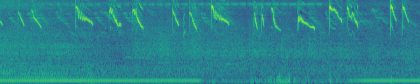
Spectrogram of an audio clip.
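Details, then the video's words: Warbling white-eye, a kept Banyuwangi-type bird, singing a series of high, thin whistled notes that sweep downward, given in quick irregular bursts over a steady low electrical hum that drops out partway through. "SUARA PLECI YANG MANTAP"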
